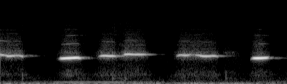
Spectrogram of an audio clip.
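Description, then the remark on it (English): A person whistles a short, bouncy tune of several clear notes with brief pauses between phrases, imitating the background whistling from the Ewok scenes of a digitally remastered film. No talking. “Because something that stood out for me then, I think it was when I saw it in the cinemas when it was digitally remastered when I was 11, was the background whistling in it.”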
